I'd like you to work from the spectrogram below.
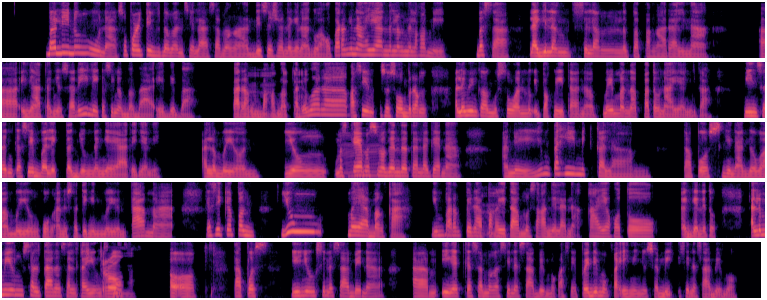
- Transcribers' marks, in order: gasp
- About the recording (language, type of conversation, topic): Filipino, podcast, Ano ang naging papel ng pamilya mo sa mga pagbabagong pinagdaanan mo?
